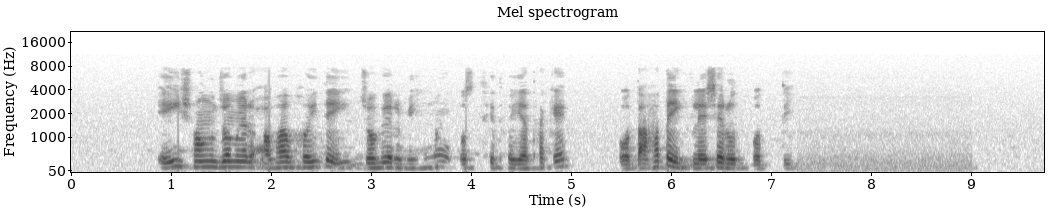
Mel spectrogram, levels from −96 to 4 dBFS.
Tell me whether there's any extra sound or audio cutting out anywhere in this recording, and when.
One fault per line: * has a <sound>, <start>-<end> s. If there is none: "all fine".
all fine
